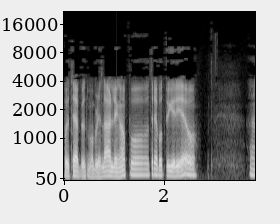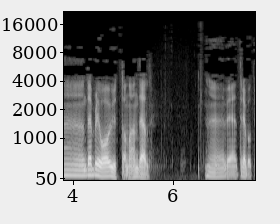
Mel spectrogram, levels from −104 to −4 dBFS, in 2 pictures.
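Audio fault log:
Throughout, WMA compression: the speech has a ringing, washy quality with a hiss that swells and fades along with the voice, plainly audible the whole way. That points to a long-block transform codec at a low bitrate, likely around 48 kbps WMA, smearing quantisation noise across tens of milliseconds.
1.05 s, dropped samples: right after "å bli" there's a single sharp click. The waveform jumps straight from one value to a later one, likely because a couple of samples went missing. That's a gap of a tiny fraction of a millisecond, far too short to lose any sound.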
